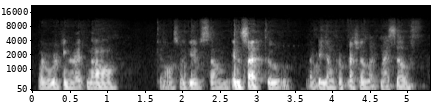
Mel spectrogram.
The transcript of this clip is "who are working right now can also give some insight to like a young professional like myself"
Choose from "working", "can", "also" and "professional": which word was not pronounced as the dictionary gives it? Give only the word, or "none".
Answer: professional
